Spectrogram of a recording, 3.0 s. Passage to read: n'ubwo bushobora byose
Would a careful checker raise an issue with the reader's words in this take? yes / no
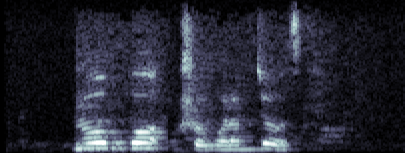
no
